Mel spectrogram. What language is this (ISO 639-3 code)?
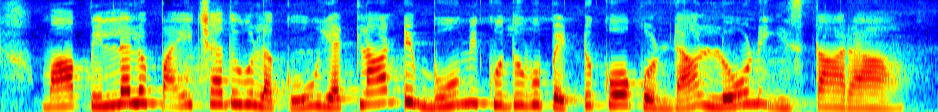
tel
